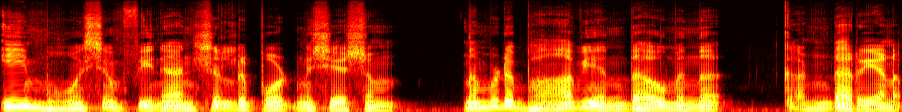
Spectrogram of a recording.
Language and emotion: Malayalam, sad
